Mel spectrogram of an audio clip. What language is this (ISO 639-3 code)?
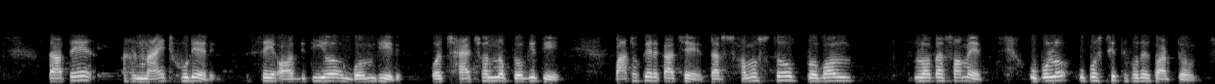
ben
